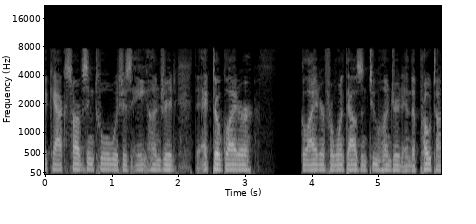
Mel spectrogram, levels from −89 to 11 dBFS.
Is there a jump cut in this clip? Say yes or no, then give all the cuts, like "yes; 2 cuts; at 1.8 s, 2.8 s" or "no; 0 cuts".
no; 0 cuts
